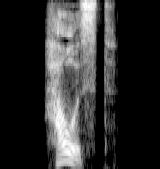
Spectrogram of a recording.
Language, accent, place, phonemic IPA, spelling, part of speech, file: German, Germany, Berlin, /haʊ̯st/, haust, verb, De-haust.ogg
- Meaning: 1. second-person singular present of hauen 2. inflection of hausen: second/third-person singular present 3. inflection of hausen: second-person plural present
